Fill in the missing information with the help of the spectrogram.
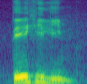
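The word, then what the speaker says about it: Tehilim: No texto hebraico, o livro de Salmos se chama Terilim. Se escreve T E H I L I M. E Terilim, traduzindo para o português, significa louvores.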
